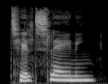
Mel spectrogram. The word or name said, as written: teltslagning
